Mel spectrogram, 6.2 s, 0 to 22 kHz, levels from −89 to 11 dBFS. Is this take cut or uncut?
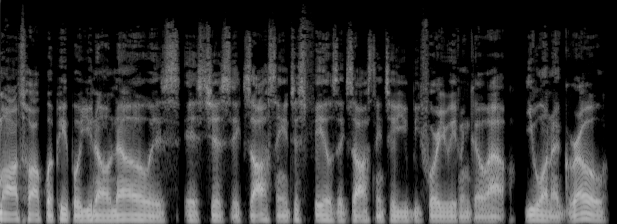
cut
